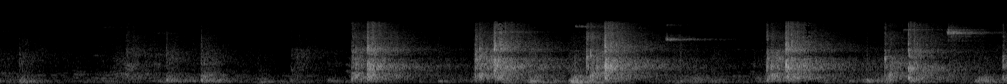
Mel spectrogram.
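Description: Squash rally: the ball cracks off rackets and the court walls about once a second, each hit echoing in the enclosed court, louder from about three and a half seconds in. Short high squeaks of shoes on the wooden floor come twice in the second half.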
